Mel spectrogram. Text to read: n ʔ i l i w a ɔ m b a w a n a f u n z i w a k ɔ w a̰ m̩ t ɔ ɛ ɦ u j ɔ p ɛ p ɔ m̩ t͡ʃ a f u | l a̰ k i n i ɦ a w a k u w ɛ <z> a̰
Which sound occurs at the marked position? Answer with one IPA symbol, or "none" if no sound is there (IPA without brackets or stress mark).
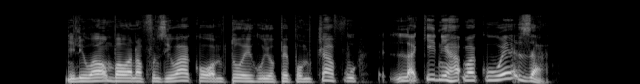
z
